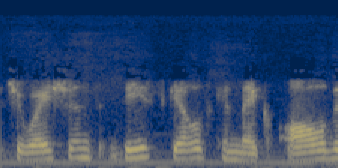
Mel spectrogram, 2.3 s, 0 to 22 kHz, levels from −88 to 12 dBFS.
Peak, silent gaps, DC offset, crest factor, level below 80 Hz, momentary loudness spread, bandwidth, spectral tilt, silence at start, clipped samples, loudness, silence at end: -6 dBFS; none; under 0.1%; 18 dB; -58 dBFS; 6 LU; 15.5 kHz; -6.5 dB/octave; 0 s; under 0.1%; -24 LUFS; 0 s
